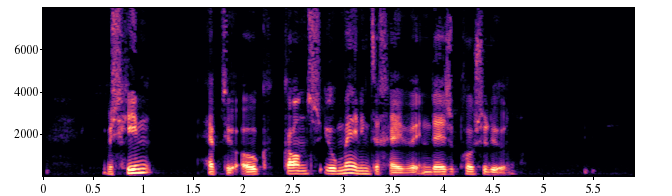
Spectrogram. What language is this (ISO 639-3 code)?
nld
